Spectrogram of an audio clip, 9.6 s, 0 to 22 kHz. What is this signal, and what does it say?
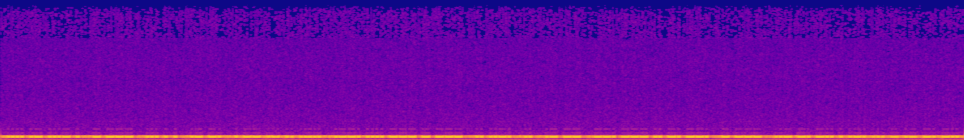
Morse code, heard as a keyed tone, about 53 wpm, 600 Hz, with radio noise. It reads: HAVE TO SEE AN EMAIL PHOTO IF I AM GOING TO UNDERSTAND
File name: archived / CRSnet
